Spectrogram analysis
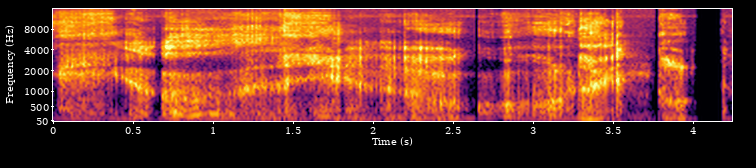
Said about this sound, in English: I think your straw may be clogged with all that noise.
